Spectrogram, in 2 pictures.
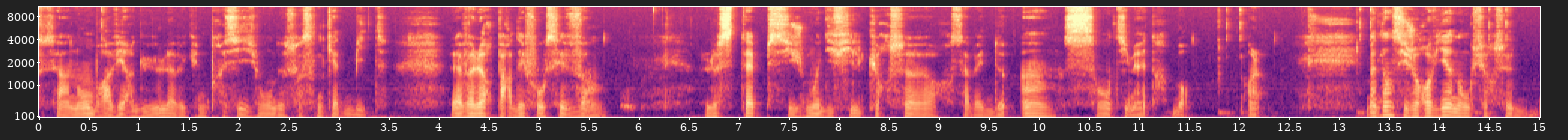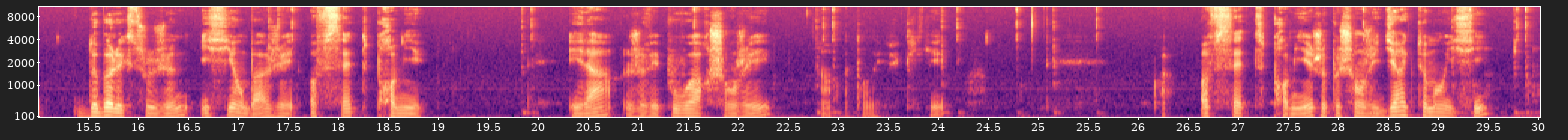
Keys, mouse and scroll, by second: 11.8 click, 13.1 click, 14.4 click, 17.3 click, 19.8-21.5 drag, 22.8 click, 24.1 click, 25.5-28.2 drag, 29.1 click, 29.7 click.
